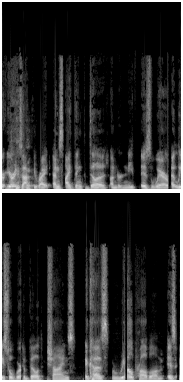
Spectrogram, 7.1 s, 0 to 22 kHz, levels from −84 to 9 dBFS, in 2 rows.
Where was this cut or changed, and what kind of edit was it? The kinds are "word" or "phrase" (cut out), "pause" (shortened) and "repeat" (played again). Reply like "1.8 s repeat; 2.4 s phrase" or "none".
1.2 s word; 1.6 s word; 2.2 s word; 2.7 s word; 3.4 s word; 4.0 s word; 4.5 s word; 5.8 s word

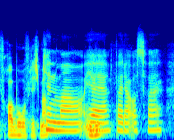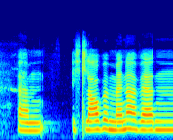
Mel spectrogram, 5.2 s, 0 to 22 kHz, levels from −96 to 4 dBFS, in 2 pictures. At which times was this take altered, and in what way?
none

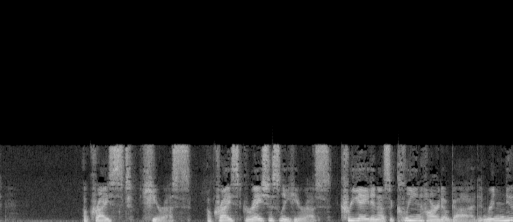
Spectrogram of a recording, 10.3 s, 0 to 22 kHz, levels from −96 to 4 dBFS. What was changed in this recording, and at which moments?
2.7 s pause; 3.9 s pause; 6.7 s pause

